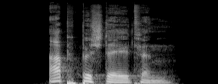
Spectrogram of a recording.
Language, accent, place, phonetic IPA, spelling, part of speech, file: German, Germany, Berlin, [ˈapbəˌʃtɛltn̩], abbestellten, adjective / verb, De-abbestellten.ogg
- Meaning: inflection of abbestellen: 1. first/third-person plural dependent preterite 2. first/third-person plural dependent subjunctive II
